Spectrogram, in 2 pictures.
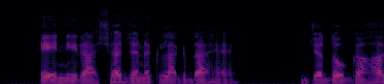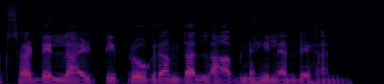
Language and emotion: Punjabi, sad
